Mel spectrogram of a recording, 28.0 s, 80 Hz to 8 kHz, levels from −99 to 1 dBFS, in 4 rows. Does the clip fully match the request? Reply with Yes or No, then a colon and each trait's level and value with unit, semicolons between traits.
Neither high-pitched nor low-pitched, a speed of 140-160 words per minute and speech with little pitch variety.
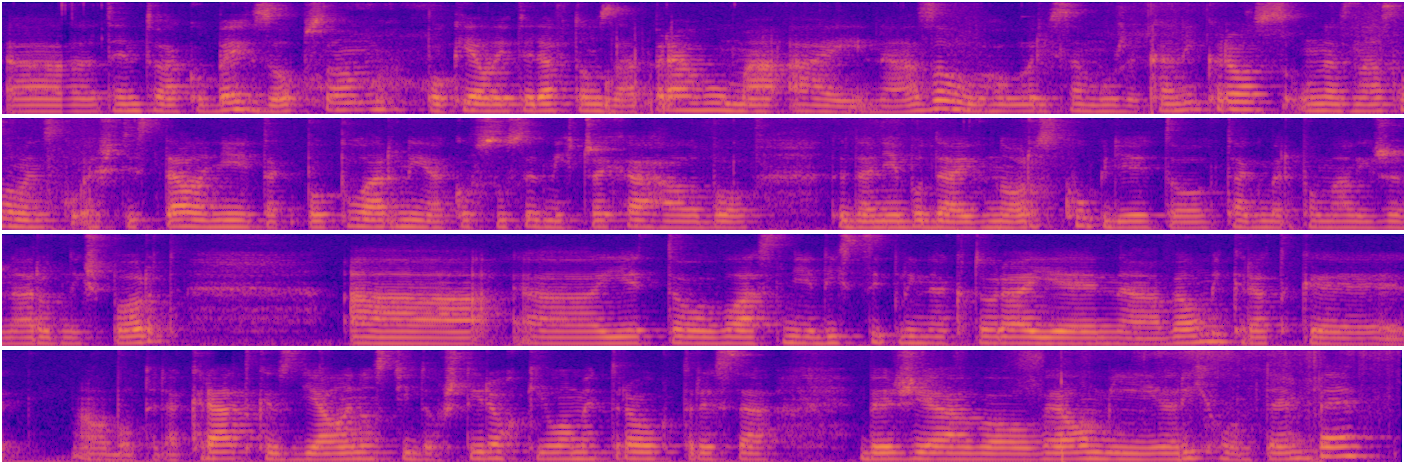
Yes: medium, 165 Hz; average, 155 wpm; narrow, 1.6 semitones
